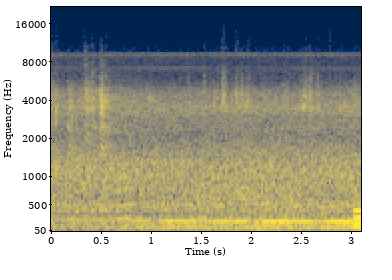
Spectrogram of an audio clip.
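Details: Honey bee swarm of nearly 7 lbs, early in the season, during capture in Dale County, Alabama. A continuous low drone with a faint steady tone, rising slightly in loudness at the very end.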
